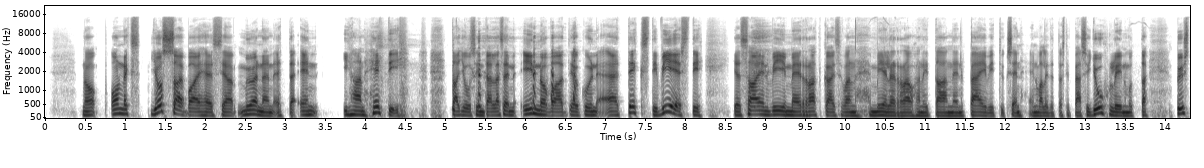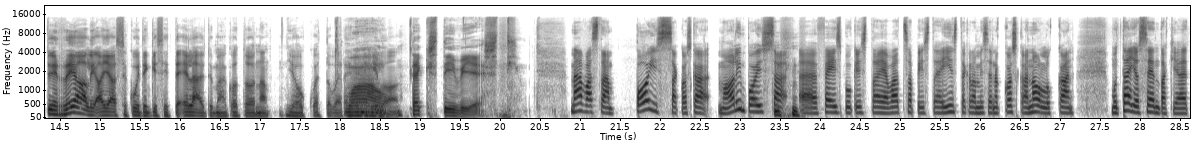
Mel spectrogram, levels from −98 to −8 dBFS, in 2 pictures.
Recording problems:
uneven, jittery; strongly; from 4.5 to 22 s

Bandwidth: 14.5 kHz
